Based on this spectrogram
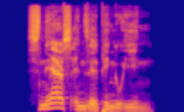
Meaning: Snares penguin
- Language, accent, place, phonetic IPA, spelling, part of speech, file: German, Germany, Berlin, [ˈsnɛːɐ̯sˌʔɪnzl̩ˌpɪŋɡuiːn], Snaresinselpinguin, noun, De-Snaresinselpinguin.ogg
